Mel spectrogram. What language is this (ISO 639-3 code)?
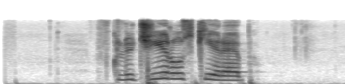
rus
